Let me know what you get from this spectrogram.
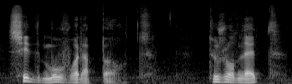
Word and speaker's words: Cyd: Alors là, nous sommes dans Femmes, avec un personnage important du livre, qui s'appelle Cyd, qui s'écrit C-Y-D, comme la danseuse très célèbre qui s'appelait Cyd Charisse, dont les jambes sont encore dans les mémoires attentives.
